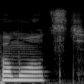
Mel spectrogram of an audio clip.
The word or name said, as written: pomôcť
